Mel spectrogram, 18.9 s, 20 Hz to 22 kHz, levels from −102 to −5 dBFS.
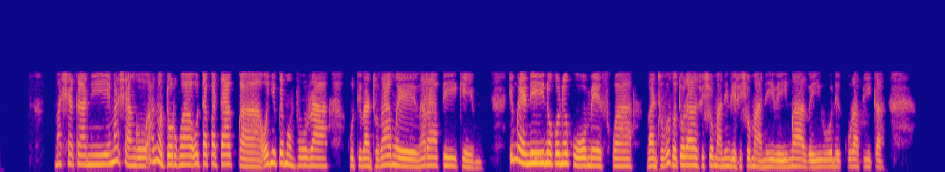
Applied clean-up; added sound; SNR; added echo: none; none; none; none.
